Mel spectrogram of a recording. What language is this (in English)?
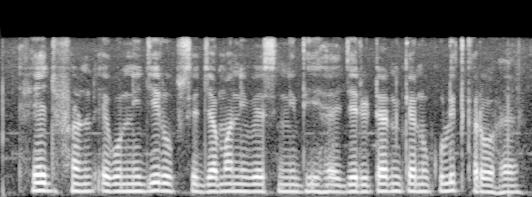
Magahi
